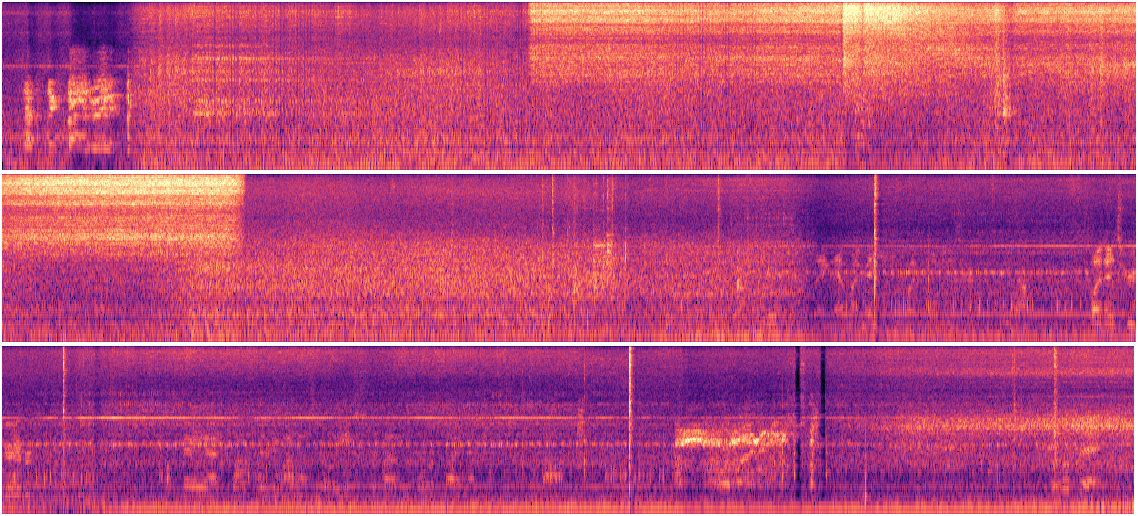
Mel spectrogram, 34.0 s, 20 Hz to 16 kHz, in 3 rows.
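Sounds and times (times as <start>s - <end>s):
low engine drone: 0.0s - 34.0s
compressed air hissing loudly: 5.1s - 13.8s.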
